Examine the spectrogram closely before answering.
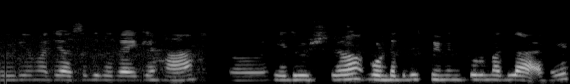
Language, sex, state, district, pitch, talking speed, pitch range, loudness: Marathi, female, Maharashtra, Sindhudurg, 215 Hz, 160 wpm, 205-225 Hz, -28 LUFS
